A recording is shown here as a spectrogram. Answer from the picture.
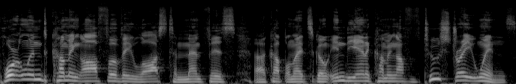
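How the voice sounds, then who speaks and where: Recorded very cleanly against a silent background, a man talks at a fairly quick pace with hardly any pauses, lively intonation and a fairly high pitch. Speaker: sports betting YouTuber. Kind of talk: sports betting picks monologue. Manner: fast; animated.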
